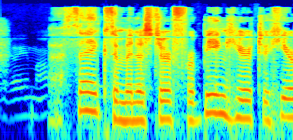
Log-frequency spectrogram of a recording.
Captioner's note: speaking French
